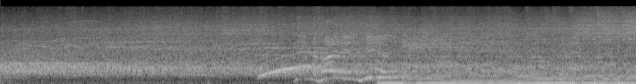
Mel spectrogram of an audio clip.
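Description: Live rock band between songs: a wash of crowd noise, then a voice whoops with a swooping pitch about halfway through. A steady, held low bass note comes in, and a kick drum starts a steady beat of about four strikes a second near the end.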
